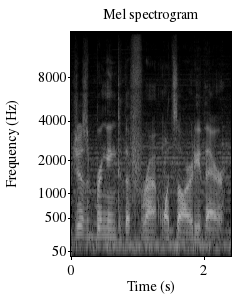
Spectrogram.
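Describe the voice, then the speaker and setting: A man's voice: lowish voice, normal speed, over music, lightly acted, low-quality recording. An actor playing a malevolent entity with a man's borrowed voice, mocking and theatrical in a horror audio drama. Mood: menacing. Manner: mocking, sardonic, theatrical, toying menace.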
